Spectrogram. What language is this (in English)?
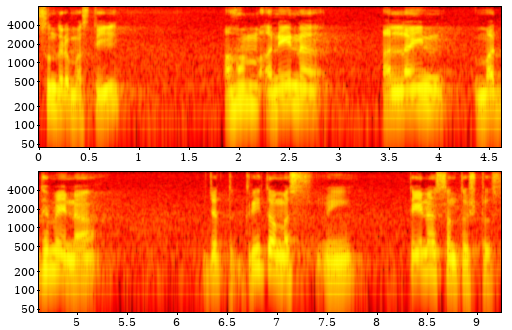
Sanskrit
